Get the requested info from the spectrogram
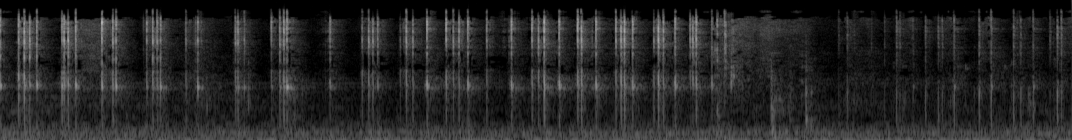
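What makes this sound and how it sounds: A medium glass jar candle filled with solid cream wax, lid on, is held close and tapped quickly with fingernails on its glass body. The result is a rapid, continuous stream of short, bright glassy clicks with crisp high-end snap over a steady low rumble.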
